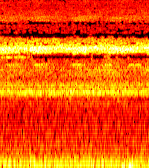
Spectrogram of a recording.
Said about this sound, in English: It's like crickets.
